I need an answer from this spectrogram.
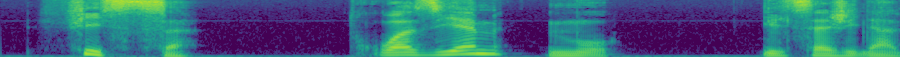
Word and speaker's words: fils: Attention à la prononciation, un fils.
